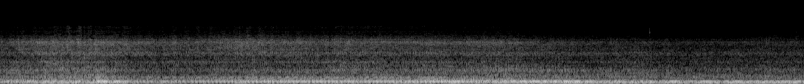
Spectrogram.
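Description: A car engine idles steadily throughout, a continuous low rumble with an even droning hum that holds at a moderate level without revving. No one speaks.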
